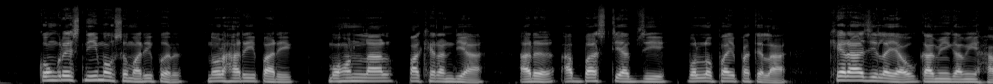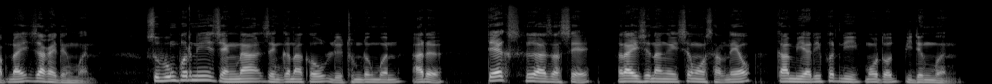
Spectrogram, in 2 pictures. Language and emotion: Bodo, neutral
